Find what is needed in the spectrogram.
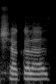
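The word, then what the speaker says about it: शकल: pronunciation is so important sakala means the whole world shakala means pieces so when you use this dante or sakara to pronounce this sakala this sakala it means the whole world but when you use this talaviya shakara to pronounce this shakala it means pieces so it's the opposite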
